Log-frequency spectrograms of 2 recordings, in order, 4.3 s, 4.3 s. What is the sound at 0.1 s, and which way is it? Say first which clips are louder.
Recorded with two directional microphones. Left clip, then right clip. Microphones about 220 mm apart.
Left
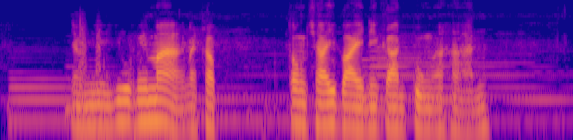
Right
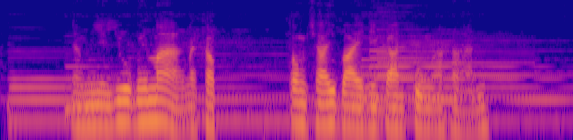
Music: right 3 dB; 40° right (ahead or behind).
